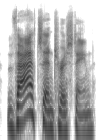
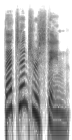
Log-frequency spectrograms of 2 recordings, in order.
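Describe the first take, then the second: First: Low-pitched, doubtful reaction; unimpressed tone. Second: Interested tone. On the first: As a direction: drop it low, leaning on "That's". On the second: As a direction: say it as if truly intrigued. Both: Shown as a demonstration. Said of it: "It's the tone".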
